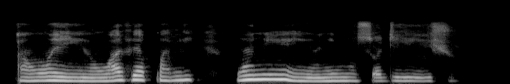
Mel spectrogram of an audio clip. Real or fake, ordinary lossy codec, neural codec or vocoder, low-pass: fake; none; codec, 16 kHz, 2 kbps, FreqCodec, larger model; none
